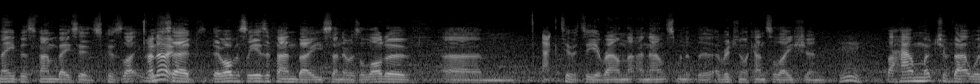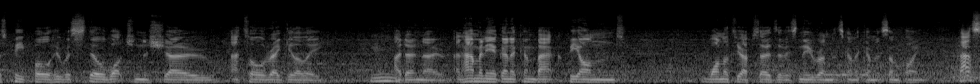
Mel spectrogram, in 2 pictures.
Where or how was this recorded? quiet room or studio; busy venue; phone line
busy venue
